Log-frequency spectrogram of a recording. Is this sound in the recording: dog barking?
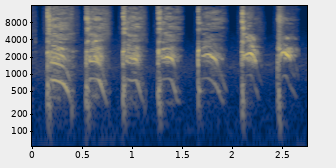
no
